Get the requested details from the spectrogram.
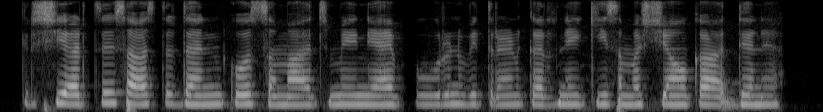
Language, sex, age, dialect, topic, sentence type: Hindi, female, 18-24, Marwari Dhudhari, banking, statement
